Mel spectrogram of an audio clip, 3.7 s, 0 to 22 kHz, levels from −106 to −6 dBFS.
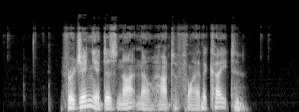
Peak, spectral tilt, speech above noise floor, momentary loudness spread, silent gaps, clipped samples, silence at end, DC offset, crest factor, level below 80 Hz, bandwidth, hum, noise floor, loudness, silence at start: -2 dBFS; -5 dB/octave; 56 dB; 9 LU; none; under 0.1%; 0.7 s; under 0.1%; 20 dB; -48 dBFS; 9.8 kHz; none; -76 dBFS; -20 LUFS; 0.8 s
